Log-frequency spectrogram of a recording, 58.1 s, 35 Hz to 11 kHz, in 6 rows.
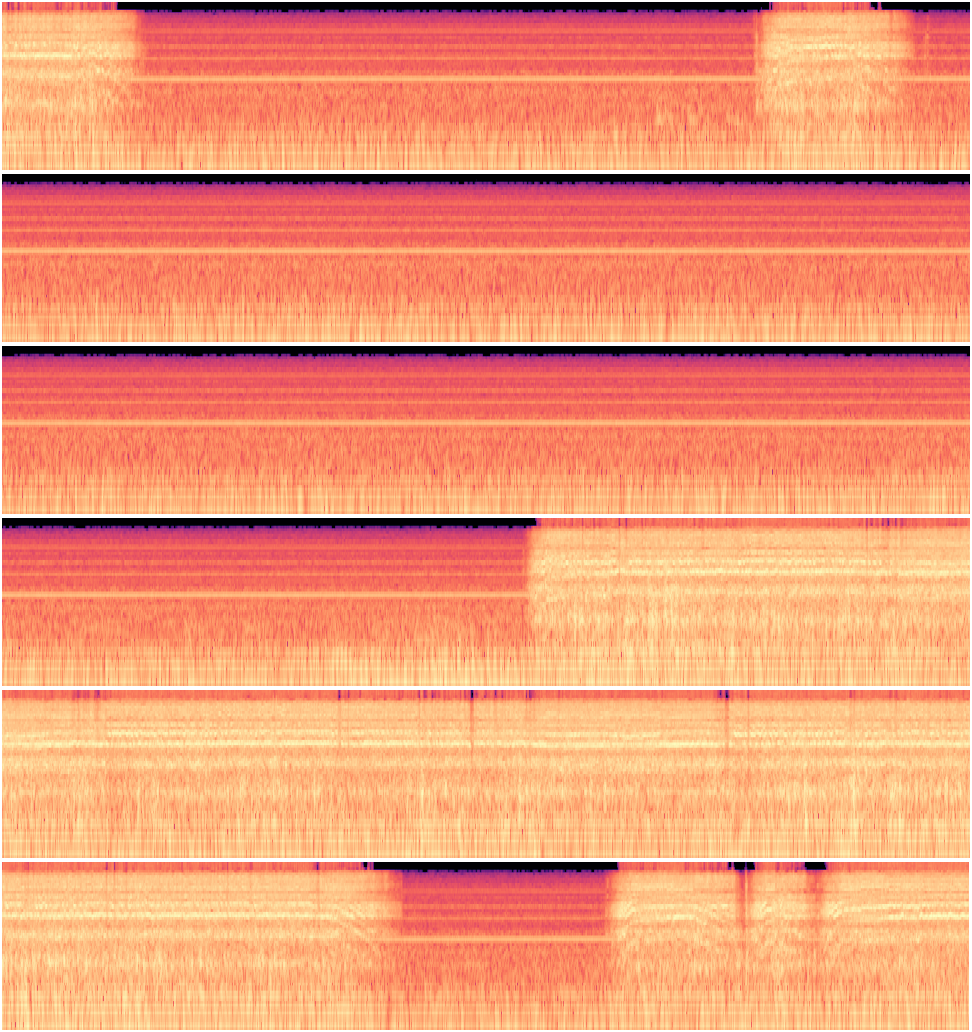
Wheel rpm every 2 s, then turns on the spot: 110, 0, 0, 20, 70, 0, 0, 0, 0, 0, 0, 0, 0, 0, 0, 0, 0, 140, 220, 220, 220, 230, 220, 220, 230, 210, 10, 80, 120.
none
